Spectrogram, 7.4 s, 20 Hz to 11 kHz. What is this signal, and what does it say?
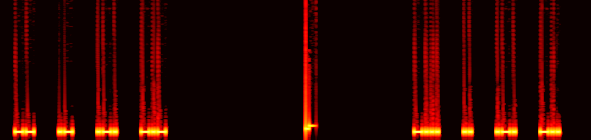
Morse code, heard as a keyed tone, about 36 wpm, spaced as for 20 wpm, 690 Hz. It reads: MARK BIRD
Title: 3x Character Spacing - Top 500 Words - 35wpm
